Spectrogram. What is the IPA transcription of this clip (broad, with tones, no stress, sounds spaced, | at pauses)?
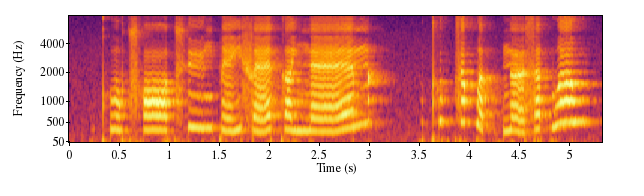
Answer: kʷʰ ɐ˨ w t͡sʰ ɔː˨ t͡sʰ yː˧ ŋ p e˨˥ j f ɛː˨˥ k ɐ˨ j ŋ ɛː˨˥ m | t̪ʰ ʊ˥ k̚ s ɐ˥ p̚ w ɐ˨ k̚ ɐ˨ p̚ n̪ œː˨˩ s ɐ˧ t̚ w ɐ˥ w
